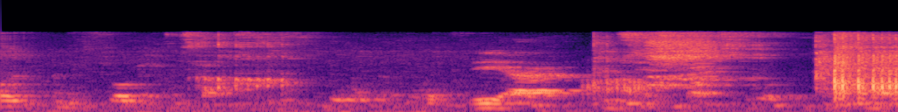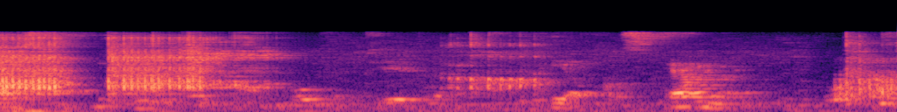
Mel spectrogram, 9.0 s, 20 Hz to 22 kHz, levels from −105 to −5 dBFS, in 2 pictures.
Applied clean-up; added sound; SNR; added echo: classical method WPE with log-MMSE.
